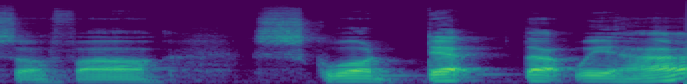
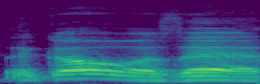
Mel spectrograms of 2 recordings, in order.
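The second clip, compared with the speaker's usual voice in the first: high and louder, stunned at the miss; exasperated loud repeat; 9 semitones higher, 10 dB louder than usual. Real, not acted. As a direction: hammer home that the goal was open.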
